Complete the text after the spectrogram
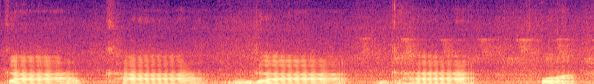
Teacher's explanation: प्रत्येक का कंठ तो है ही, लेकिन अंतिम वाले का कंठ के साथ साथ नासिका भी है।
